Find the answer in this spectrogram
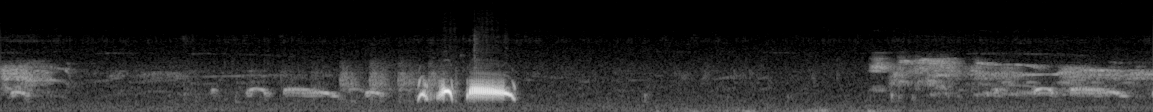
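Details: Spotted dove in the 'giọng thổ' style: soft broken cooing notes build into loud, rounded hoots, then a pause. Fainter, higher, buzzy cooing from another bird follows.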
